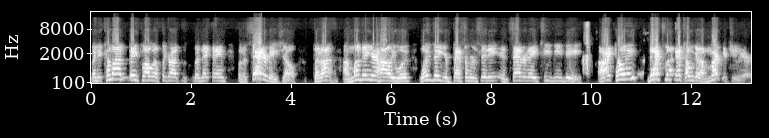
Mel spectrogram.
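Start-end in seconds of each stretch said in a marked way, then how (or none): 0.0-9.8 yelling, much higher pitch. Bursting for this chance, yelling it straight at Tony. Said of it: "I'm gonna yell it at you".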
